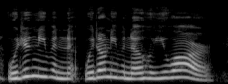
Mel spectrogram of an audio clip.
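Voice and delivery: protesting. A narrator's reading. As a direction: insist you are innocent.

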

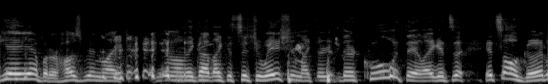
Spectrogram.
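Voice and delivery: high-pitched, reassuring justification; pleading explanation. Retold or imitated. Patron explains the husband's consent to a bouncer, pleading.

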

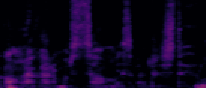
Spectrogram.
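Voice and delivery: very soft, quick whispered mock lament; whispered self-mimicry. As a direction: whisper it hurriedly, imitating your own complaint. Mimics own complaint she dislikes.

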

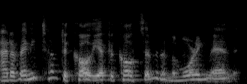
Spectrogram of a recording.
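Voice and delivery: high, fast exasperated complaint; exasperated rant. Retold or imitated. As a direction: complain in disbelief, high and quick. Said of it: "I'm like".

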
